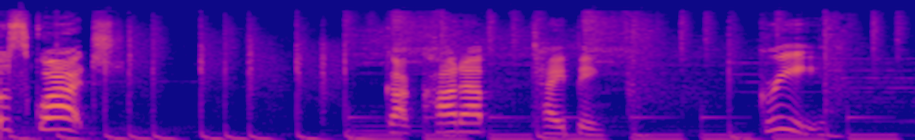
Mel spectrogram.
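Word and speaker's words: Gris: Gree, pronounced Gree, you were right, is a gorgeous indie game, all watercolors.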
